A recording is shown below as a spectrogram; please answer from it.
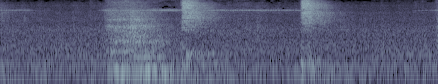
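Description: Automatic hot-knife webbing cutting machine working through one feed-and-cut cycle: a whirring swell about a second in, a short sharp stroke just before the two-second mark and a sharp click at three seconds, over a faint steady high whine. The same cycle repeats about every three seconds.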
